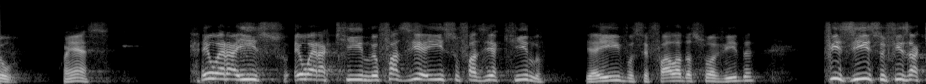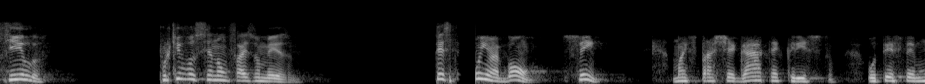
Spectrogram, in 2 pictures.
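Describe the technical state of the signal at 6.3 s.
At 6.3 s the speech is intact, carried through the AMR wideband (HD Voice) codec at a rate where it stays clear, with no fault at that point.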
